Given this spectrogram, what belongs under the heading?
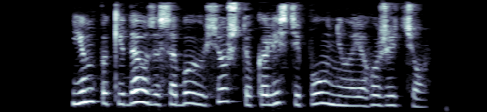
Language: Belarusian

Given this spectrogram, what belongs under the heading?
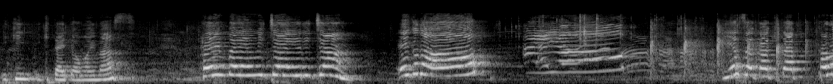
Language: Japanese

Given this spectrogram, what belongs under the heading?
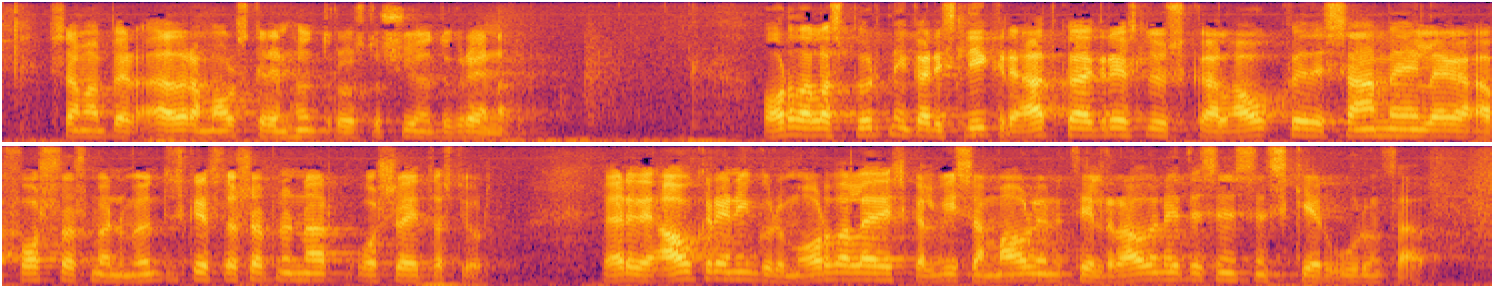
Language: Icelandic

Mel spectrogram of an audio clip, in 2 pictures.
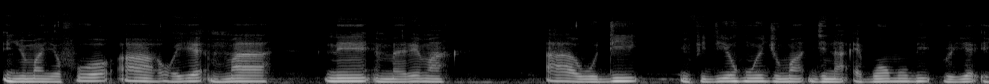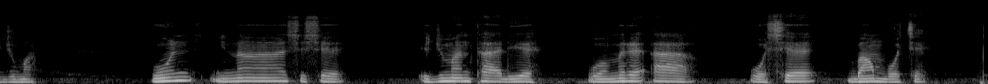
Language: Akan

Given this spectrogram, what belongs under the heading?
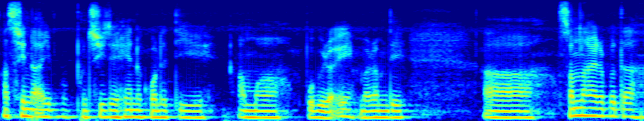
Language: Manipuri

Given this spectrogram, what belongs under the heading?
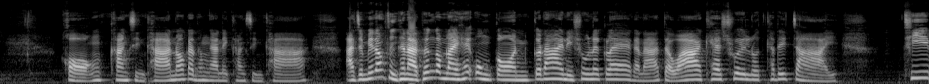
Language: Thai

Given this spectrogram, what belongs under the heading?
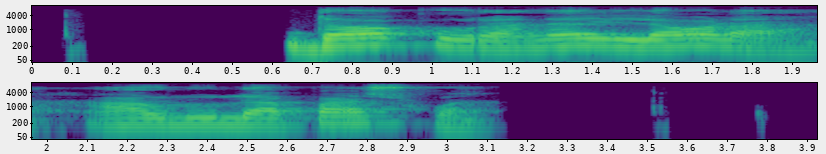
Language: Pashto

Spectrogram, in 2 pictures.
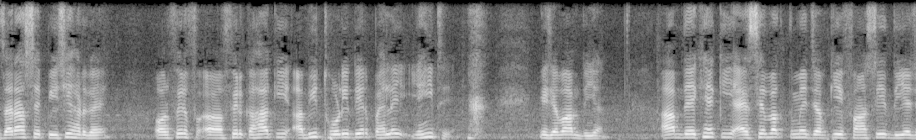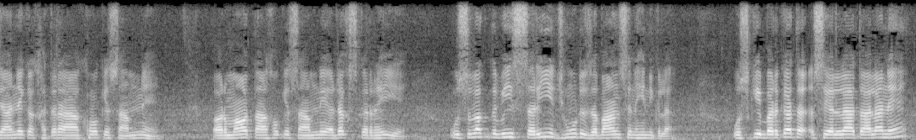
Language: Urdu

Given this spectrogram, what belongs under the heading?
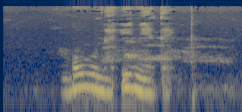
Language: Nüpode Huitoto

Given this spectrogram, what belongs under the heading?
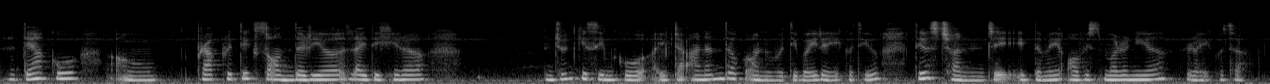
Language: Nepali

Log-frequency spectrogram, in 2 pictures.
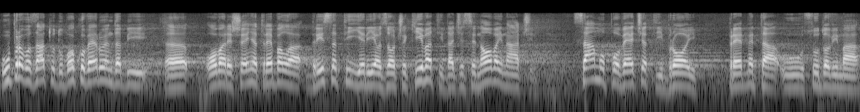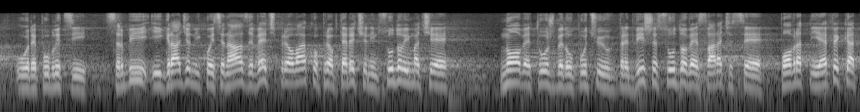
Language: Serbian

